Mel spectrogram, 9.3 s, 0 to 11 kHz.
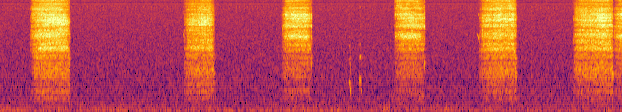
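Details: Barn owl (Tyto alba) begging calls at feeding time at a nest, 2 June 2022: harsh, hissing snores about half a second long, repeated every one and a half seconds, with a faint tick between them.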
